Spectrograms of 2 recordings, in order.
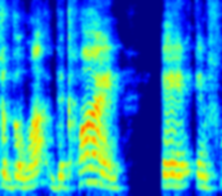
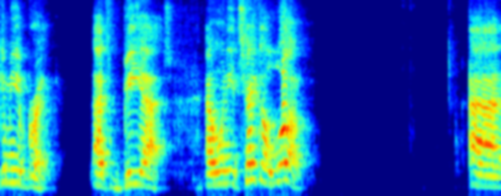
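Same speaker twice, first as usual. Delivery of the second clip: full-on, loud, ranting yelling; 3 dB louder than usual. Speaker disputing official claims about interest rates, yelling. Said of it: "I'm yelling, I apologize".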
